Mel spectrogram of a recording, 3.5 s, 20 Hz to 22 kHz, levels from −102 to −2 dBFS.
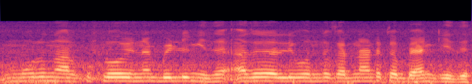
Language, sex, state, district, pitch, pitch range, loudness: Kannada, female, Karnataka, Dakshina Kannada, 170 Hz, 160-175 Hz, -14 LUFS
